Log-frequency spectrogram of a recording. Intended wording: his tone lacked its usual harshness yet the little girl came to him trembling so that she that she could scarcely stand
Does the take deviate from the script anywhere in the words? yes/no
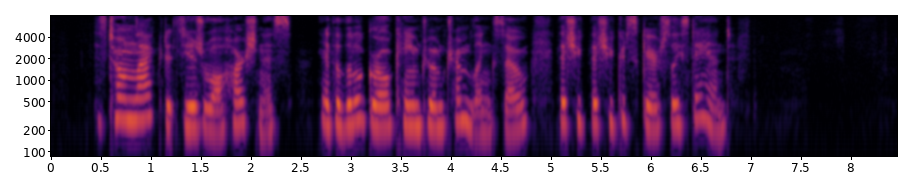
no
